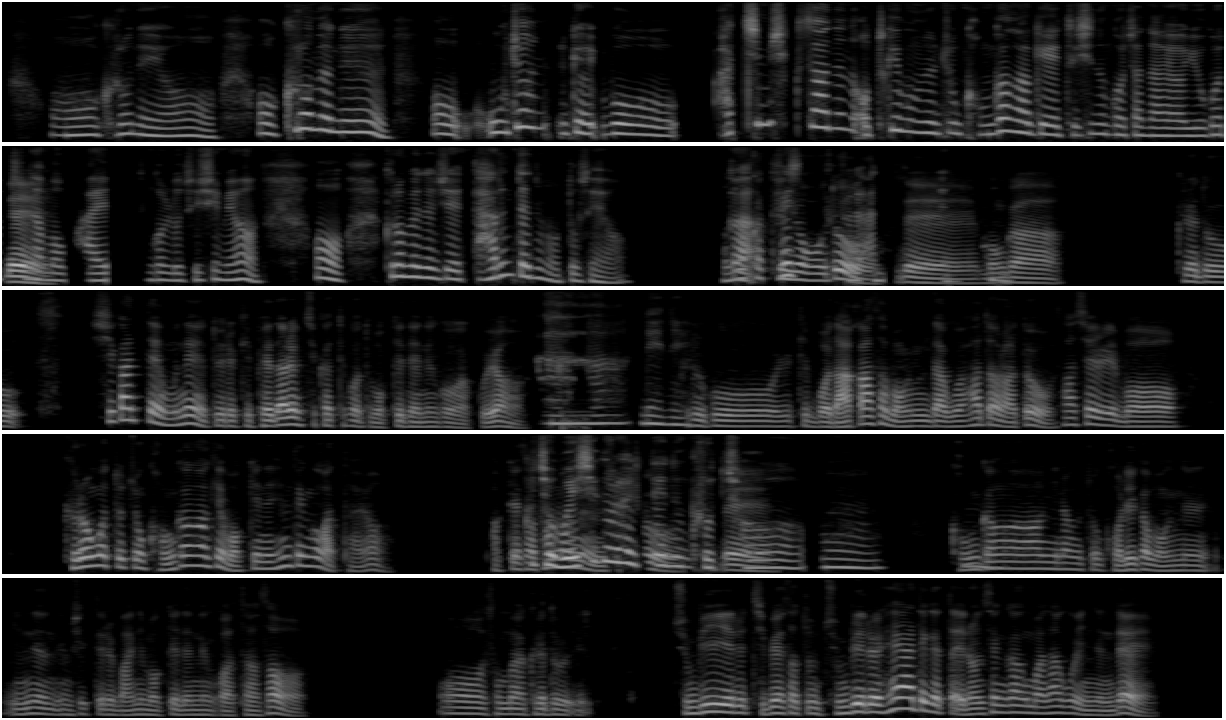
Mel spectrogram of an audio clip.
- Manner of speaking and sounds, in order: put-on voice: "패스트푸드를"; tapping; other background noise
- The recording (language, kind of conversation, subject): Korean, advice, 시간이 부족해 늘 패스트푸드로 끼니를 때우는데, 건강을 어떻게 챙기면 좋을까요?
